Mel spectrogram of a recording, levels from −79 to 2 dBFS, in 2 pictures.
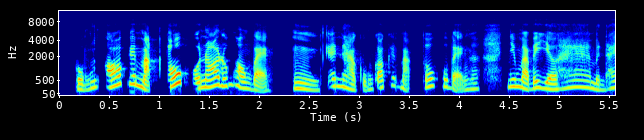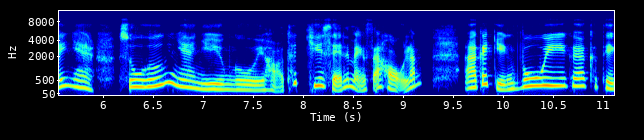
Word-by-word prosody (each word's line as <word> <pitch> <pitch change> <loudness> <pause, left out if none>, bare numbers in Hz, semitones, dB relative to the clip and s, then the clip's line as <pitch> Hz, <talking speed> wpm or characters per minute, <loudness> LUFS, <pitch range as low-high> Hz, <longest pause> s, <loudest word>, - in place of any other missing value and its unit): Cũng 180 +5 -2
có 250 +7 +7
cái 350 - +3
mặt 280 - +6
tốt 340 +10 +10
của 200 - +1
nó, 255 +6 +6
đúng 290 +1 0
hông 220 -8 +1
bạn? 155 - +2 0.2
Ừm, 200 -3 -1
cái 275 +2 -2
nào 255 -3 -1
cũng - - -11
có 220 - +1
cái 295 +5 -12
mặt - - -5
tốt 265 +3 0
của 255 - -3
bạn 165 - -4
hả? 190 - -9 0.3
Nhưng 265 0 -1
mà - - +5
bây 225 +2 0
giờ 190 -4 +3
ha, 235 +5 -4
mình 180 -5 -6
thấy 255 +5 -3
nha, 240 -9 -5 0.3
xu 260 0 0
hướng 280 +6 +1
nha, 255 -5 -2
nhiều 180 -3 -2
người 165 -2 -4
họ - - -9
thích 395 - -7
chia 295 0 0
sẻ - - -1
lên 260 +1 -5
mạng - - -5
xã - - -3
hội - - -3
lắm. - - -3 0.4
À, 230 - +4
cái 350 +7 +3
chuyện 180 0 -2
vui 295 +5 +3
ca 285 0 +1
c - - -20
thì 210 -4 0
245 Hz, 270 wpm, -25 LUFS, 195-280 Hz, 0.4 s, tốt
